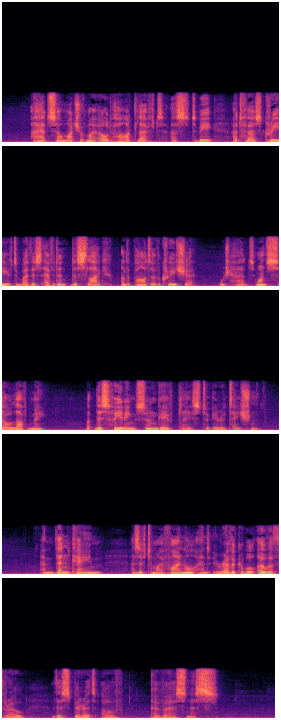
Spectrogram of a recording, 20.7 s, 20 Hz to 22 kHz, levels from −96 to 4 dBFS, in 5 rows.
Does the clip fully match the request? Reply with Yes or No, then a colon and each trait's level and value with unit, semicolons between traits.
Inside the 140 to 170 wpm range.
Yes: average, 155 wpm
